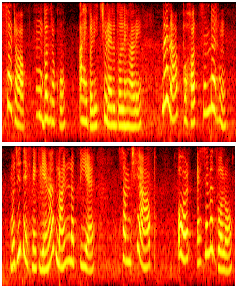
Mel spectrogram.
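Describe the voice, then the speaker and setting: A woman's voice: very high-pitched, big pitch swings, normal speed, very noisy. A woman voicing a clingy young girlfriend in a fan audio drama, pouty and touchy. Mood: indignant.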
